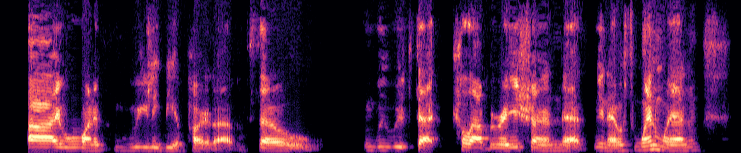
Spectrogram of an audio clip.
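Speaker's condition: Profound hearing loss, congenital, high-frequency; no hearing aids, relies on lip reading and body language

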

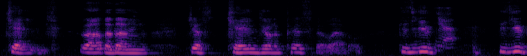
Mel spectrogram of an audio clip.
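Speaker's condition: Cerebral palsy; brain damage at or around birth, affects coordination and muscle control of whole body

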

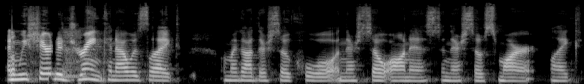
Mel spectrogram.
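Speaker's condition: Cleft palate

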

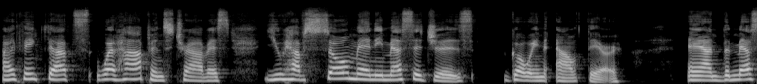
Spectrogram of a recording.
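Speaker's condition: No condition

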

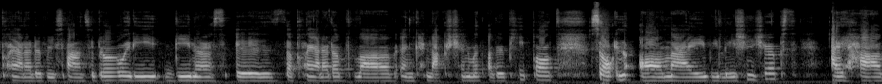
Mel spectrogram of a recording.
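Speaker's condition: Hearing impairment; bilateral cochlear implants

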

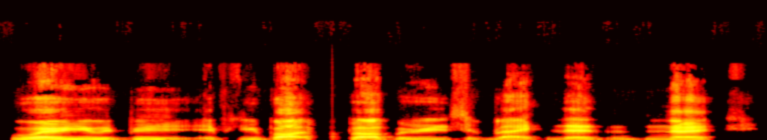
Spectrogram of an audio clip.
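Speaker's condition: Cerebral palsy; affects speech

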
